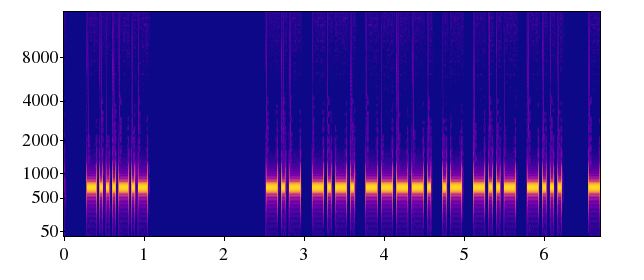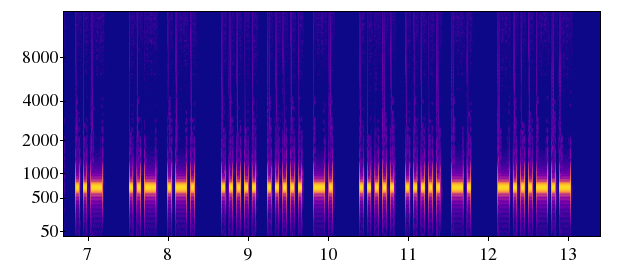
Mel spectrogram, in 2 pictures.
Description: Morse code, heard as a keyed tone, about 24 wpm, 700 Hz. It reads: <BK> KC9AXB TU UR 55N 55N <BK>
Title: Speed-Racing Common QSO Phrases - 25wpm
